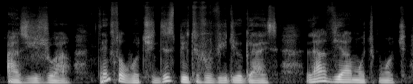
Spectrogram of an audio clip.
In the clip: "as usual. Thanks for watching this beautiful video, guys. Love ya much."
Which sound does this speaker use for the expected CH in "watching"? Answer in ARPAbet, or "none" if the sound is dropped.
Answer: CH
